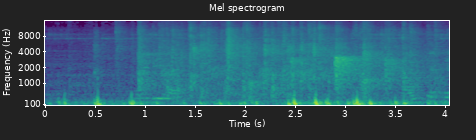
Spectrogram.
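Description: Irregular low thumps and bumps of handling noise on a handheld microphone as it is moved about.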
